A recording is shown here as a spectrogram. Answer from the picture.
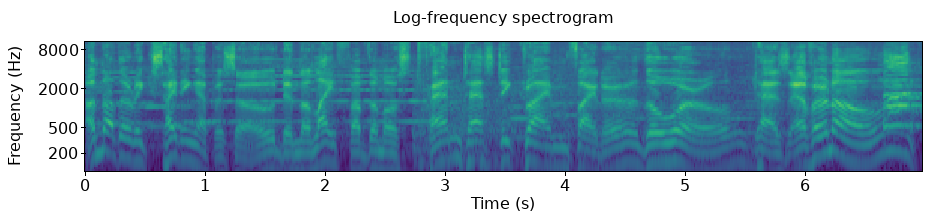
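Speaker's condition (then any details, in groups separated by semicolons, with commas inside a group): No condition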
